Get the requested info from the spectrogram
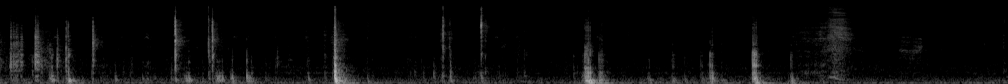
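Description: Sharp plastic clicks and snaps as a Lindo dual-camera video doorbell is pressed onto its plastic wall bracket. The clicks come irregularly, the loudest about three and a half and six seconds in, with a brief rustle near the end.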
